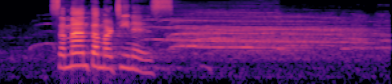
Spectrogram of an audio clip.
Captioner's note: audience cheering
